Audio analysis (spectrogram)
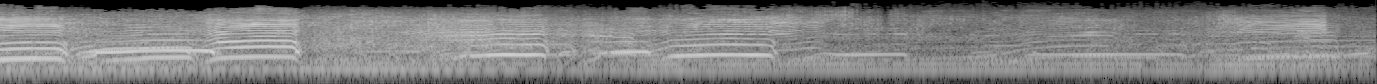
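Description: Galloway cattle, a dun and brown Scottish breed, low repeatedly in winter on a Dartmoor farm. Several drawn-out moos sound nearby, some overlapping, over a faint constant drone in the background.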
